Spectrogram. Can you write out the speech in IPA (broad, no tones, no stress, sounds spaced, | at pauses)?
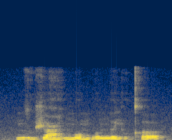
n z ṳ ʃ ə ʕ ɛ̤ ŋ o m b o ŋ ɘ j o̤ kʰ ʌ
